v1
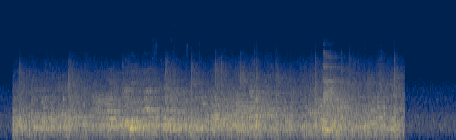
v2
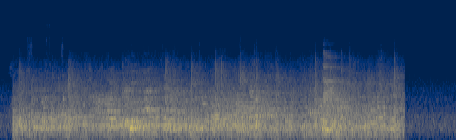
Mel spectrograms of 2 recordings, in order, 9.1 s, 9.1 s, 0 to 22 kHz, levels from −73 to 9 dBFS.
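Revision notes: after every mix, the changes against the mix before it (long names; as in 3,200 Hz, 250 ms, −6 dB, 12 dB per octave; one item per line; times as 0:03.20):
speech: entry −2.50 s
reverb: on, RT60 0.95 s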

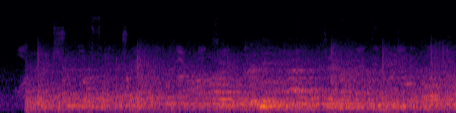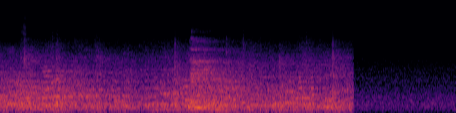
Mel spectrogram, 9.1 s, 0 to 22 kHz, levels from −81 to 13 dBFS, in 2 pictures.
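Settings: background −7.5 dB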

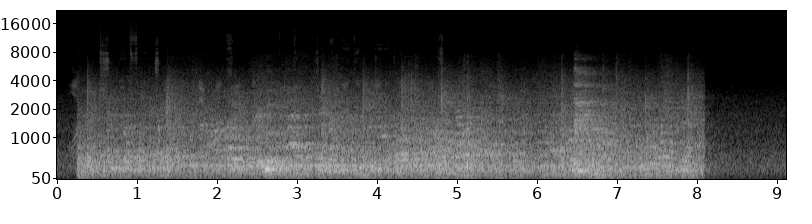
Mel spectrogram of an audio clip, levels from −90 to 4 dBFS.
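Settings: background: send on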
